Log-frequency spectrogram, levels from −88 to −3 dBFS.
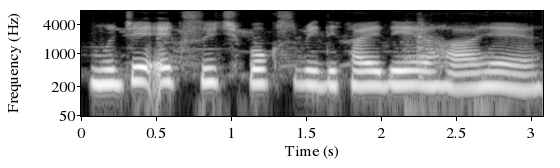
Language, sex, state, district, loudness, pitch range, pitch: Hindi, female, Arunachal Pradesh, Longding, -13 LUFS, 215-245 Hz, 220 Hz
